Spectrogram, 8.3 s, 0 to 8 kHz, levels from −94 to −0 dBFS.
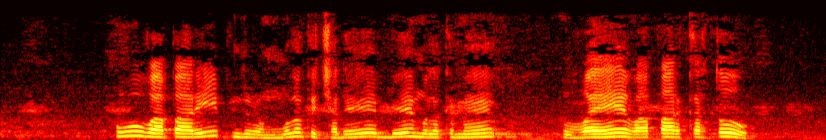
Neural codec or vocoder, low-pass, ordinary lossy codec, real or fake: none; 7.2 kHz; MP3, 48 kbps; real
